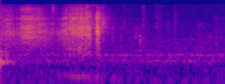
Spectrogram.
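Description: Rustling and crinkling of a diamond-painting canvas and its plastic film cover as the sheet shifts on the table, lasting about a second.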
